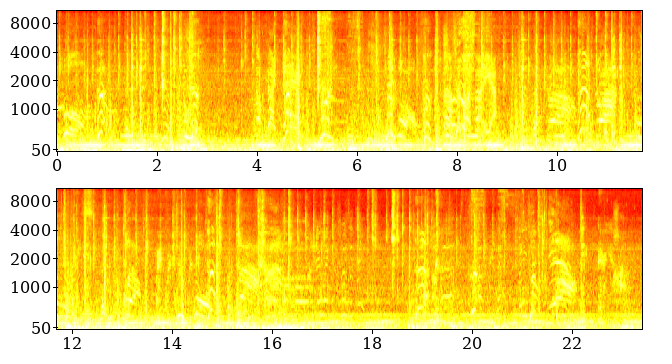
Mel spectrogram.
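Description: Punches land with heavy thuds in a fistfight.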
